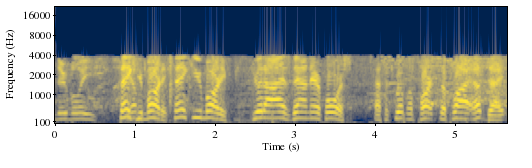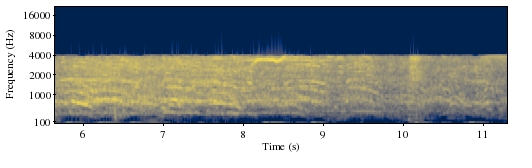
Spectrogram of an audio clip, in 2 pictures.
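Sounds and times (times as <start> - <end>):
speech: 0.0 - 5.8
huge stadium crowd at a football game screaming over an official's ruling: 4.0 - 11.2.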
